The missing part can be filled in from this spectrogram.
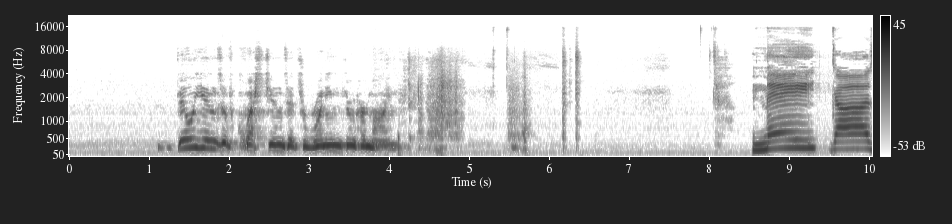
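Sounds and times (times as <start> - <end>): soft breath: 5.0 - 8.4.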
